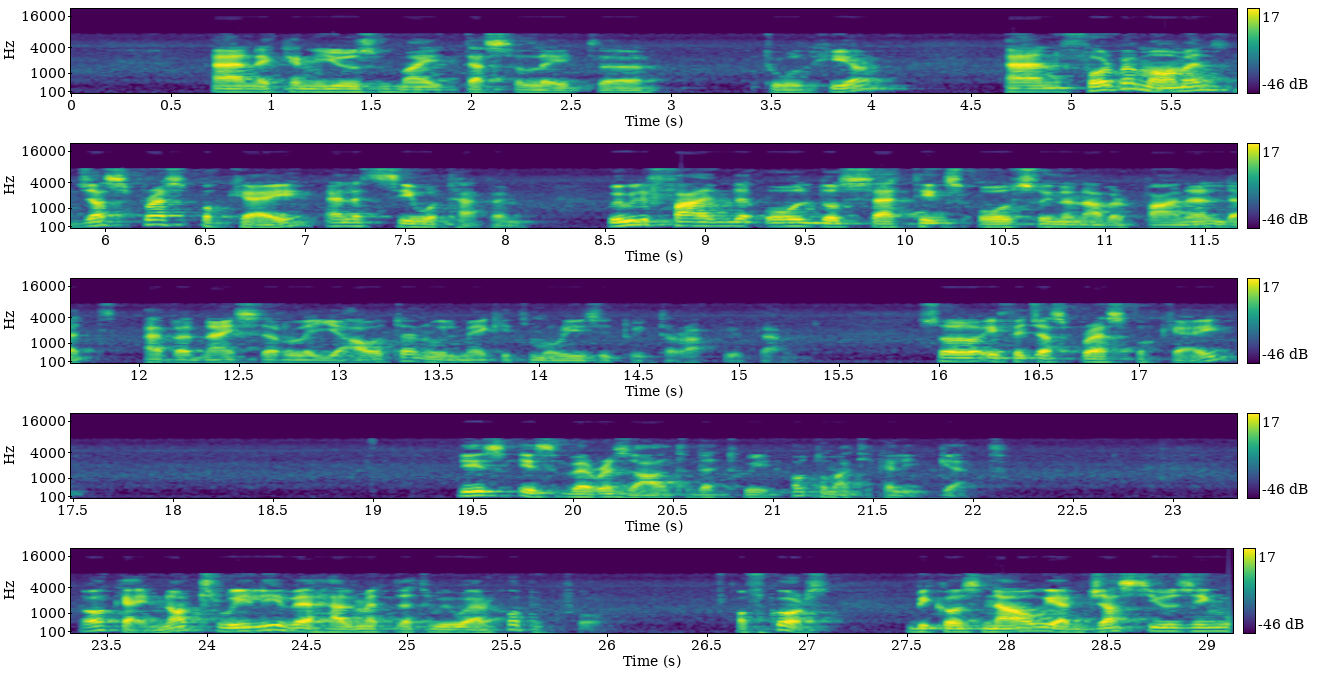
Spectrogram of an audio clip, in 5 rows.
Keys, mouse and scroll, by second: 2.1-5.1 drag, 19.1-19.4 scroll down 3, 19.4-21.1 middle drag, 21.1 g, 24.0 KP_Decimal, 24.7-26.4 middle drag, 26.4 scroll up 1, 26.7-29.1 shift+middle drag.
